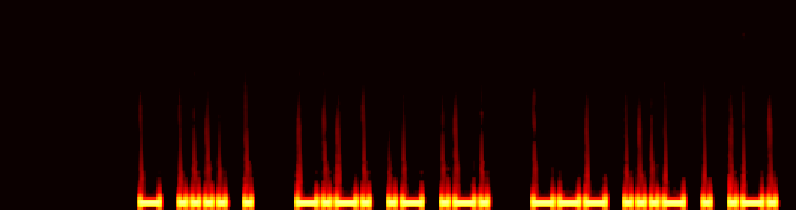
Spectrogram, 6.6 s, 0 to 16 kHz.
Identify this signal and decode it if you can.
Morse code, heard as a keyed tone, about 22 wpm, 700 Hz. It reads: THE CAR OVER
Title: Sentences from Top 1000 Words - Review Part 1 - 22wpm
